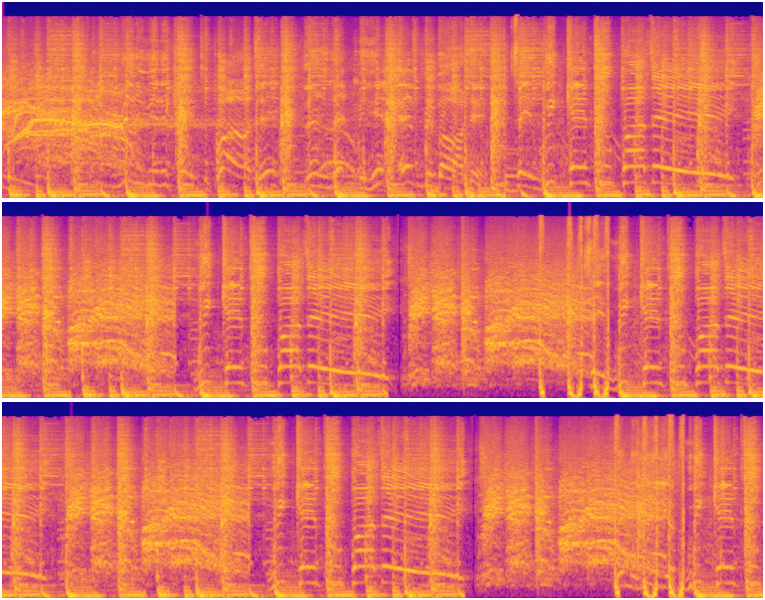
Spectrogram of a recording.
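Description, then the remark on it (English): A loud, dense crowd roars and screams continuously, with sharp percussive hits throughout and brief dips around the middle and near the end, like a packed live concert audience cheering. “Party people, if you're ready to rock, let me hear you scream.”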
